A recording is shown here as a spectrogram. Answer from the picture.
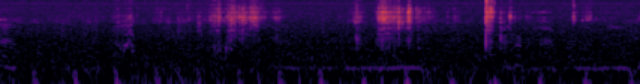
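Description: Rustling and scraping of fishing tackle being handled: a soft plastic lure, a tackle bag and a plastic tackle box, in a few short bursts, with one sharp click about six and a half seconds in.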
